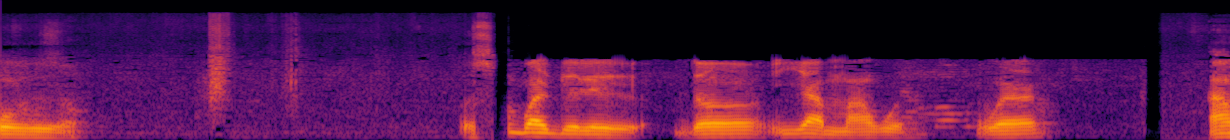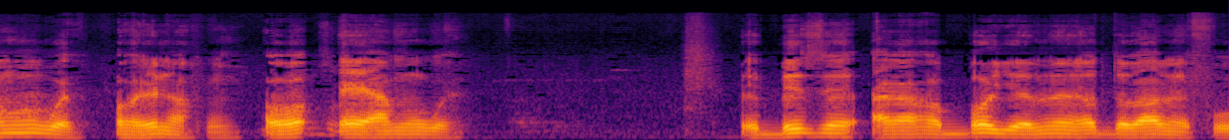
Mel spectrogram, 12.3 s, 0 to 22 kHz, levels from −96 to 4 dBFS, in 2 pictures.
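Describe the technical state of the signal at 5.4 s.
At 5.4 s the speech sits inside a span from 2.46 to 5.81 s where the input appears switched to a poorer device. Nothing passes above 3.8 kHz, so the sound is dull and boxy, about 5 dB quieter, with a faint new noise floor well under the speech. An 80 ms gap marks the switch. A headset or secondary microphone is the likely cause.

Throughout, the treble above the crossover sounds synthetic and gritty, with nothing above 14.9 kHz and plainly audible codec damage. This is HE-AAC compression: spectral band replication rebuilds the highs from copied lower bands, which fits a bitrate near 20 kbps.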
